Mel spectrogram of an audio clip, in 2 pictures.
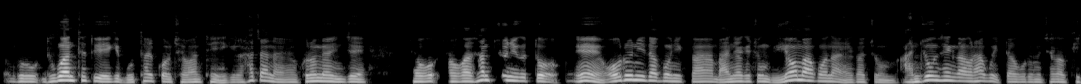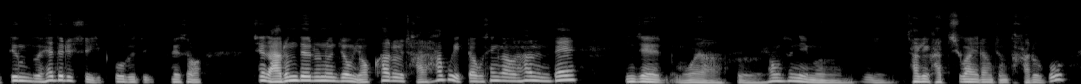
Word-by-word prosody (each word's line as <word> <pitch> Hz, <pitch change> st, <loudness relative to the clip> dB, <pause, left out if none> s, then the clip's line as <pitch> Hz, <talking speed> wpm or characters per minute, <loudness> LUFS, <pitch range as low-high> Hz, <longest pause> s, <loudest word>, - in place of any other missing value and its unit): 뭐 130 Hz, -1 st, +1 dB
누구한테도 180 Hz, +4 st, +6 dB
얘기 130 Hz, -1 st, +3 dB
못할 110 Hz, +9 st, -3 dB
걸 130 Hz, -5 st, -2 dB
저한테 115 Hz, 0 st, -2 dB
얘기를 105 Hz, +4 st, -4 dB
하잖아요. 115 Hz, -8 st, -2 dB
그러면 150 Hz, 0 st, +3 dB
인제 120 Hz, -2 st, 0 dB, 0.5 s
저 130 Hz, +2 st, +2 dB
저가 135 Hz, +1 st, +2 dB
삼촌이고 190 Hz, -2 st, +2 dB
또 145 Hz, -5 st, +2 dB, 0.2 s
예 160 Hz, -1 st, +5 dB
어른이다 180 Hz, -, +4 dB
보니까 135 Hz, -4 st, -1 dB
만약에 130 Hz, +5 st, 0 dB
좀 135 Hz, -4 st, -2 dB
위험하거나 150 Hz, -, +3 dB
애가 110 Hz, +1 st, -4 dB
좀 100 Hz, -5 st, -5 dB
안 110 Hz, +3 st, 0 dB
좋은 195 Hz, +4 st, +4 dB
생각을 165 Hz, -6 st, +1 dB
하고 155 Hz, -2 st, -1 dB
있다고 120 Hz, +1 st, -5 dB
그러면 115 Hz, -1 st, -5 dB
제가 120 Hz, -1 st, -3 dB
귀띔도 145 Hz, -, -1 dB
해 190 Hz, -, +2 dB
드릴 190 Hz, -2 st, +1 dB
수 150 Hz, -, -10 dB
있고 110 Hz, +5 st, -6 dB
그래도 110 Hz, -1 st, -6 dB, 0.2 s
그래서 115 Hz, -2 st, -3 dB, 0.5 s
제 185 Hz, -, -1 dB
나름대로는 180 Hz, +4 st, +4 dB
좀 150 Hz, -4 st, +2 dB
역할을 160 Hz, +9 st, -1 dB
잘 115 Hz, -5 st, -6 dB
하고 205 Hz, -, -1 dB
있다고 140 Hz, -5 st, -2 dB
생각을 165 Hz, -1 st, -2 dB
하는데 190 Hz, +3 st, +1 dB, 0.5 s
인제 125 Hz, -5 st, +1 dB
뭐야 95 Hz, -4 st, -4 dB
그 85 Hz, -4 st, -8 dB
형수님은 120 Hz, -, -2 dB, 0.2 s
이 95 Hz, -5 st, -10 dB, 0.2 s
자기 130 Hz, 0 st, 0 dB
가치관이랑 110 Hz, 0 st, -3 dB
좀 100 Hz, 0 st, -6 dB
다르고. 105 Hz, -, -5 dB
130 Hz, 355 characters per minute, -23 LUFS, 110-165 Hz, 0.5 s, 누구한테도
